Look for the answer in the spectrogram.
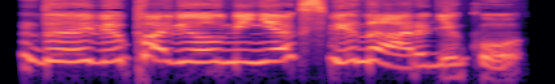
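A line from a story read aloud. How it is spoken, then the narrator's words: Sobbing. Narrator (Russian): рыдала Дора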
